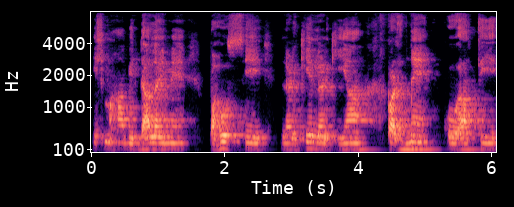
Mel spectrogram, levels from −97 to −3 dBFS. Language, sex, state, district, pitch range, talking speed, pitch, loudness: Hindi, male, Bihar, Lakhisarai, 120-130 Hz, 100 wpm, 120 Hz, -24 LUFS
